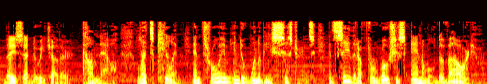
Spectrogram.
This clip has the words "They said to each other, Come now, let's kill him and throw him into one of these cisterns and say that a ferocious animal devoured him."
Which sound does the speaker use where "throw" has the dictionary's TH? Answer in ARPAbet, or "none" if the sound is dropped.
TH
